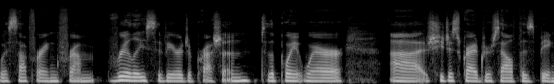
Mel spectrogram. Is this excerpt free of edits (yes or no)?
yes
